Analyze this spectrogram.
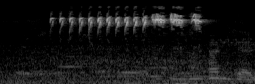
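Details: Bananaquit singing in the Pernalonga style: a fast, high-pitched run of short notes lasting about a second, finishing with three stronger, longer squeaky notes; faint low murmurs underneath and a soft sound after the phrase ends.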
